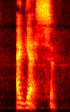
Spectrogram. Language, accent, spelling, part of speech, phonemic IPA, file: French, Canada, agacent, verb, /a.ɡas/, LL-Q150 (fra)-agacent.wav
- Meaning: third-person plural present indicative/subjunctive of agacer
